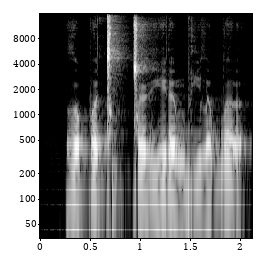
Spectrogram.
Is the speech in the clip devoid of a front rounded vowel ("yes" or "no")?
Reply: no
